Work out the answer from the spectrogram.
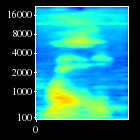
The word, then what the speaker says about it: Rawl: Rawl specifically, it's spelled like Paul but with an R.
